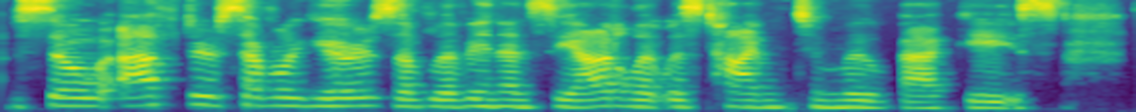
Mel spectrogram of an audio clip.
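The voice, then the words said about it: Slight Canadian accent. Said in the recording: “You've probably picked up a Canadian accent. ... A little bit. ... I do hear it. ... A little of the out and about.”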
